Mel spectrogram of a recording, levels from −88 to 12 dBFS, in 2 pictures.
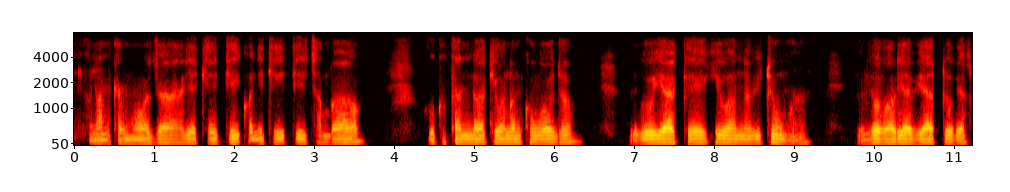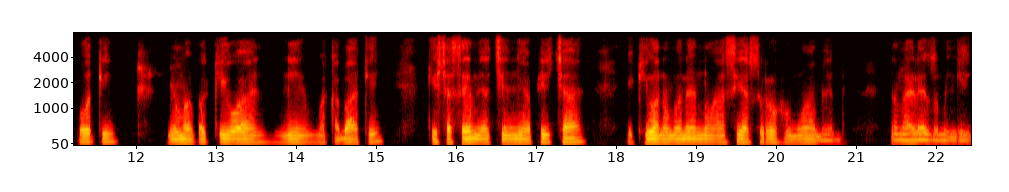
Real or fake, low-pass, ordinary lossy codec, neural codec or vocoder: fake; 7.2 kHz; Opus, 16 kbps; codec, 44.1 kHz, 2.6 kbps, SNAC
